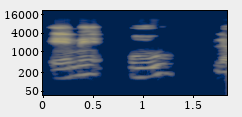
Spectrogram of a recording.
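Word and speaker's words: Müller: llaman células de mula se escribe m u la u con diéresis do l e r muer pero en alemán se dice mula eh bien pues aquí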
